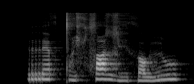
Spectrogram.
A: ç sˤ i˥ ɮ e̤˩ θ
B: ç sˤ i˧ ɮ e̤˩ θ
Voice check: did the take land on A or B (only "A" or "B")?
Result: A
